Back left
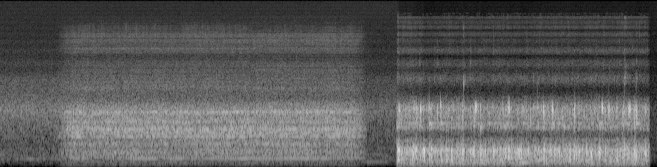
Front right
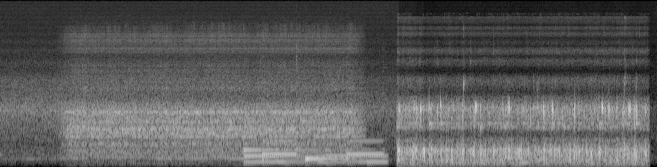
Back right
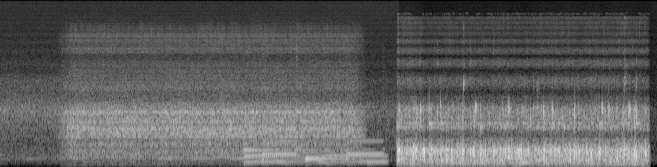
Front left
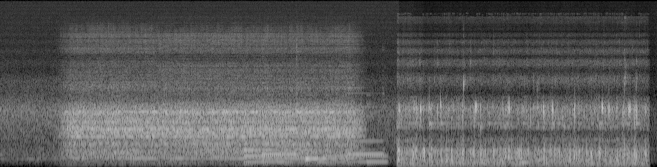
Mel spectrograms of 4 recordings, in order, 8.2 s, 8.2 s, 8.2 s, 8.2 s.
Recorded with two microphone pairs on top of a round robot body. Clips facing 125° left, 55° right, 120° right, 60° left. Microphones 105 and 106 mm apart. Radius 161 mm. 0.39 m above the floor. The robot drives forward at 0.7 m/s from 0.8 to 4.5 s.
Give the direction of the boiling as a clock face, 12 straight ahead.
5 o'clock.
